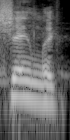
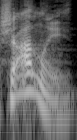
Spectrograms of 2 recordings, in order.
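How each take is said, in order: First: The first syllable sounds like 'shan'. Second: The first syllable sounds like 'shon'. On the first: The speaker calls it right. "but it's Shanley" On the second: The speaker calls it wrong. "when people see me, they go"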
